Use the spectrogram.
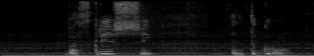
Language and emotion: Russian, neutral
